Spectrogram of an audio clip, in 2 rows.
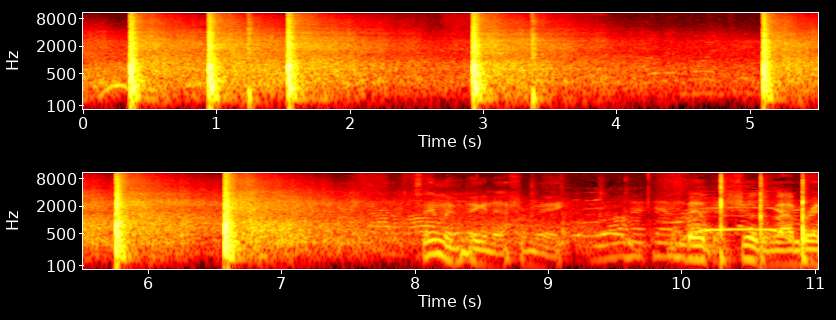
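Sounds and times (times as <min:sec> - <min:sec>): fireworks bursting: 0:00.0 - 0:04.2, 0:05.0 - 0:08.0.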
